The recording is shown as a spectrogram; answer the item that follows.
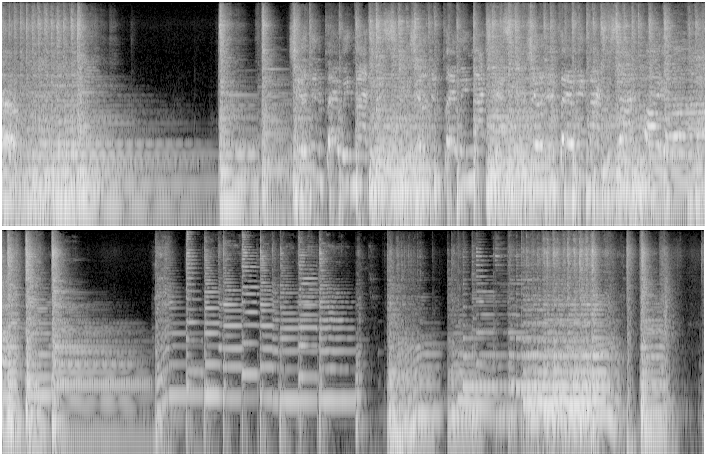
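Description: Acoustic guitar playing the outro of a three-chord punk-folk song. A chord is left to ring and fade early on, then strumming picks up again. A run of single picked notes comes in the middle, with a couple of brief stops, before the strumming returns near the end.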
